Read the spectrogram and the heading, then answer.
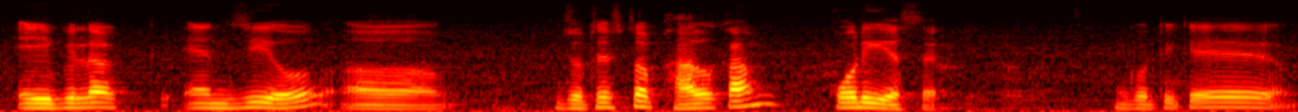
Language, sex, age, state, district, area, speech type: Assamese, male, 30-45, Assam, Kamrup Metropolitan, urban, spontaneous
